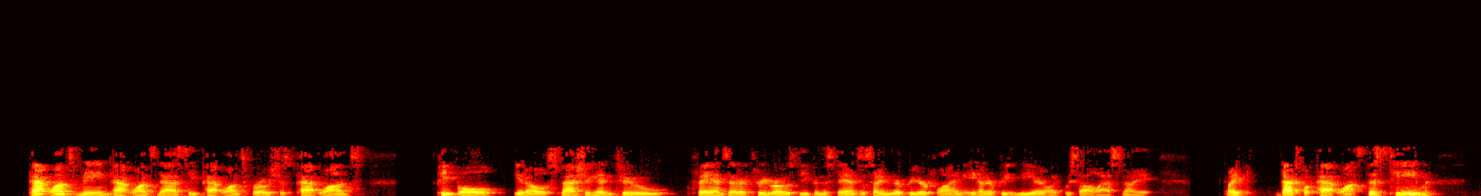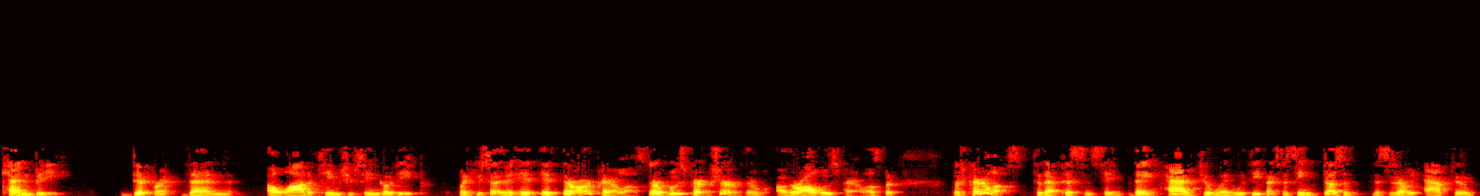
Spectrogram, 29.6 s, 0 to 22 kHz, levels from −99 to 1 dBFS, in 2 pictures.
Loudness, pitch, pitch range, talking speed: -25 LUFS, 115 Hz, 105-145 Hz, 195 wpm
